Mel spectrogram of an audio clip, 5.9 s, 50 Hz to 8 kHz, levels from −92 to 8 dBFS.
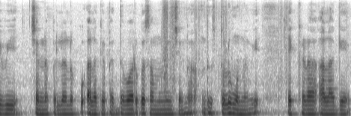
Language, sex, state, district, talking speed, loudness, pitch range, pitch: Telugu, male, Andhra Pradesh, Chittoor, 125 wpm, -20 LUFS, 110-120 Hz, 115 Hz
